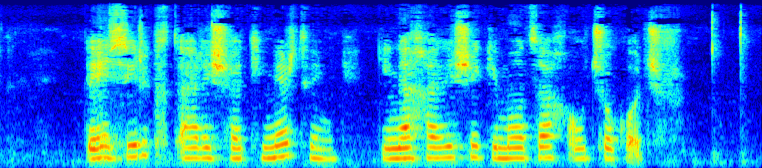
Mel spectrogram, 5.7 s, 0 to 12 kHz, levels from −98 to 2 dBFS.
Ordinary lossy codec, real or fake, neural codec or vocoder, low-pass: AAC, 48 kbps; fake; codec, 24 kHz, 0.9 kbps, WavTokenizer, medium speech release version 1; 10.8 kHz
